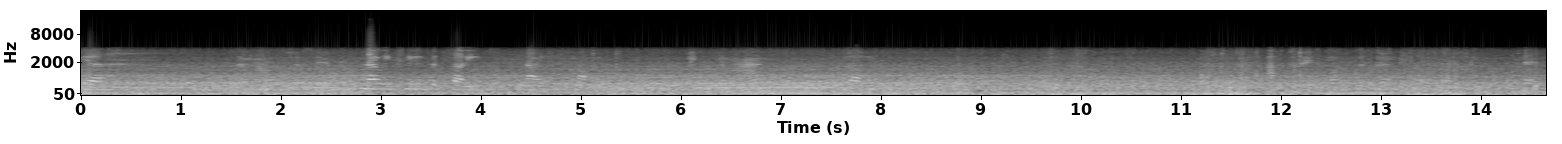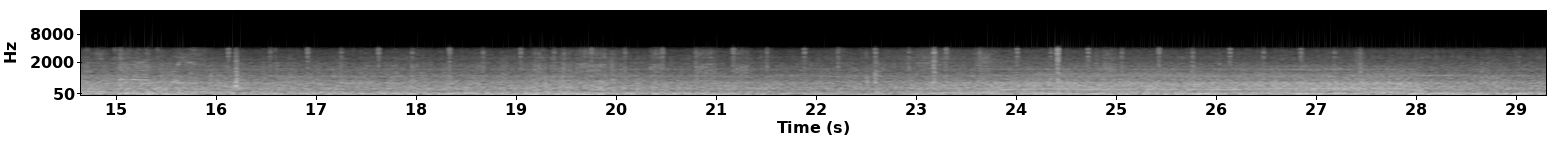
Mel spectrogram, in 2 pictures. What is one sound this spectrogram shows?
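Tyres hiss and crunch over slushy snow on the road.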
